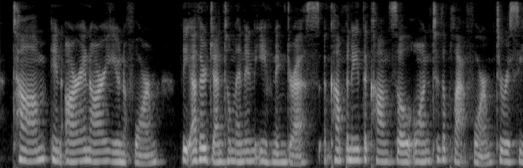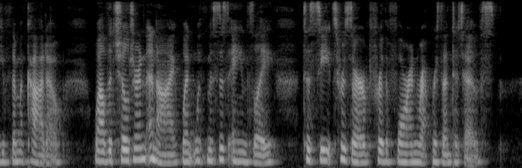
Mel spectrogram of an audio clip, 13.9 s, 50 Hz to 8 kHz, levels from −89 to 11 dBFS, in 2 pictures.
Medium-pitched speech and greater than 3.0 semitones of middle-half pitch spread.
No: medium, 170 Hz; narrow, 2.5 semitones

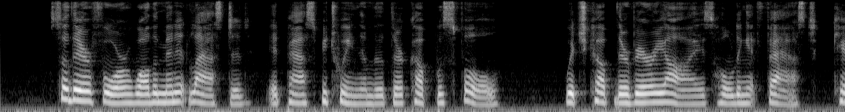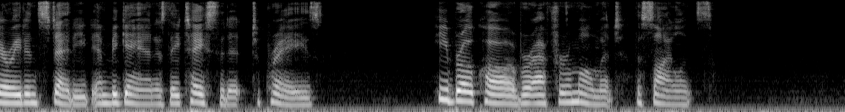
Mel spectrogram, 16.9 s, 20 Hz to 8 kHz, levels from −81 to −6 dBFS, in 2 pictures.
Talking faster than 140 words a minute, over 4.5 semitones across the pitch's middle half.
No: average, 150 wpm; average, 2.9 semitones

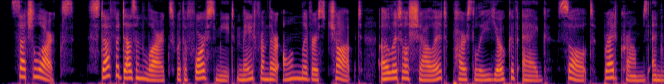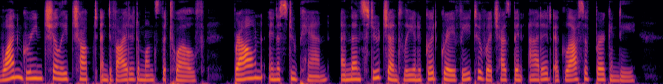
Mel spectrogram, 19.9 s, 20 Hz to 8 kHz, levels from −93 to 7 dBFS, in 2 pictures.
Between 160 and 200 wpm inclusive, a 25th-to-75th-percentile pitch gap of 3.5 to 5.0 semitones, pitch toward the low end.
No: average, 170 wpm; average, 4.2 semitones; high, 190 Hz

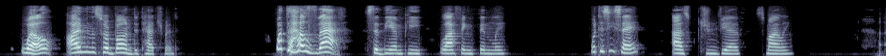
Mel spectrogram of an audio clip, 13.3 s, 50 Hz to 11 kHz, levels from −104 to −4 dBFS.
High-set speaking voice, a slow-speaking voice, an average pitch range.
Yes: high, 215 Hz; slow, 105 wpm; average, 4.2 semitones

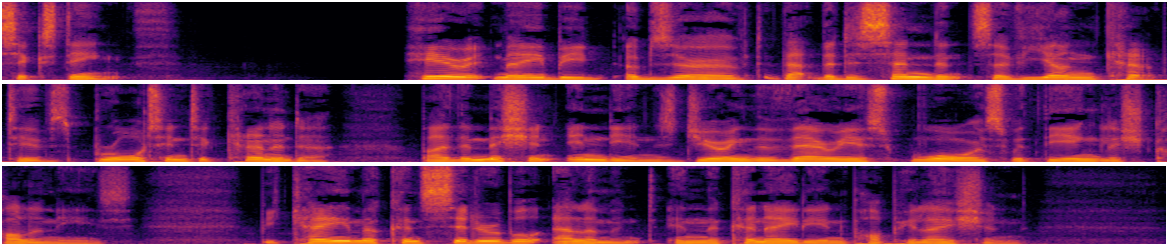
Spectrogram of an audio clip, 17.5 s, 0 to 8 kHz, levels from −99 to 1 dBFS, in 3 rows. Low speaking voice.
Yes: low, 130 Hz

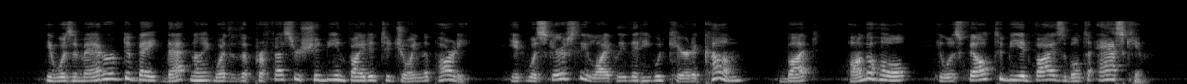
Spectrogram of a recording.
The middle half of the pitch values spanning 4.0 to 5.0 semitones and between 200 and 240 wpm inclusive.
Yes: average, 4.4 semitones; fast, 205 wpm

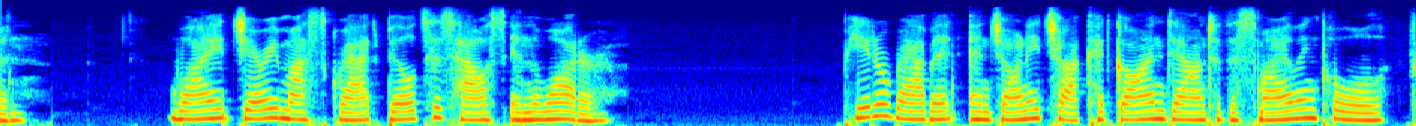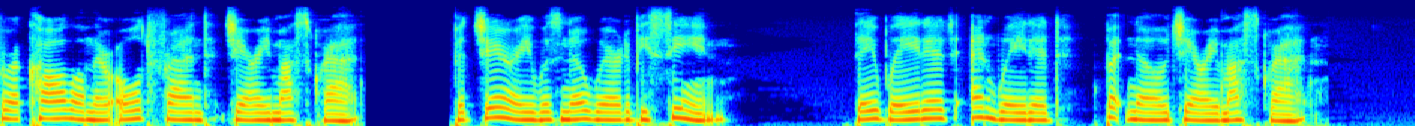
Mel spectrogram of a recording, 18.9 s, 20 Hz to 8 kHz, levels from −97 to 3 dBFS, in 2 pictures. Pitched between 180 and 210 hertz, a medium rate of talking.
Yes: medium, 185 Hz; average, 145 wpm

